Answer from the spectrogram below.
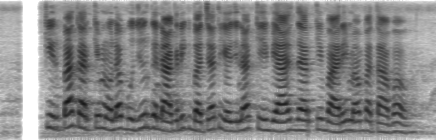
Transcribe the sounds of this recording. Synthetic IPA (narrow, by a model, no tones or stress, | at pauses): kɪɾpakɐɾkemoːləbːʊd͡ʒʊɾɡnaːɡɾɪkbɐt͡ʃət̪joːd͡ʒnakebjaːd͡ʒd̪əɾkebaːɾemãbɐt̪aːbao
